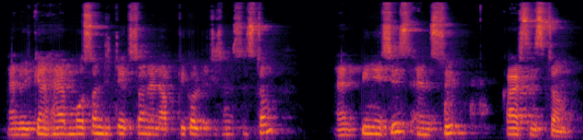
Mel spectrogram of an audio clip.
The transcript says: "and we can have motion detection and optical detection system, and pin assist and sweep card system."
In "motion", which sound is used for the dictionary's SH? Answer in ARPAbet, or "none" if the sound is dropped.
S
